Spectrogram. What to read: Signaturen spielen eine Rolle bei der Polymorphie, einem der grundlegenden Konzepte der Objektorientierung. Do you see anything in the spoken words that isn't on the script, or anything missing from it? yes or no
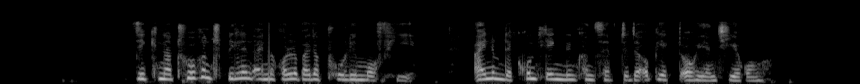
no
